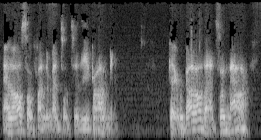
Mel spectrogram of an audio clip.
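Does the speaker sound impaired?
Yes: spinal muscular atrophy; complete quadriplegia from spinal muscular atrophy.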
